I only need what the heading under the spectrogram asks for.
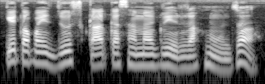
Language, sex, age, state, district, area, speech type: Nepali, male, 30-45, West Bengal, Kalimpong, rural, read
